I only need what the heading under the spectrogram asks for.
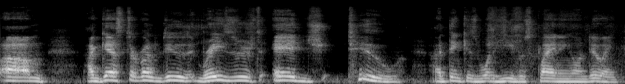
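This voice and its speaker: An older man with an American accent and a fairly high-set voice talks casually to his viewers. Missing teeth leave his F and S sounds soft and lisped. He speaks haltingly, wandering off and circling back as he goes. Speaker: video channel host, former police officer. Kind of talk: casual rambling vlog.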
